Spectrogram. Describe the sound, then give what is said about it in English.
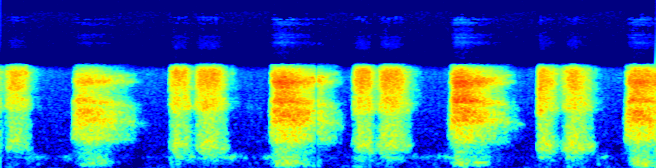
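A series of about eight quick, hissy in-breaths drawn through pursed lips as a sipping breathing exercise, as if sipping hot soup from a spoon, fairly loud, coming in short bursts, sometimes in pairs, separated by brief pauses. No talking. “Then there's a sipping breath. Imagining you're sipping a soup spoon of hot soup.”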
